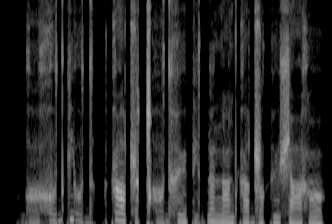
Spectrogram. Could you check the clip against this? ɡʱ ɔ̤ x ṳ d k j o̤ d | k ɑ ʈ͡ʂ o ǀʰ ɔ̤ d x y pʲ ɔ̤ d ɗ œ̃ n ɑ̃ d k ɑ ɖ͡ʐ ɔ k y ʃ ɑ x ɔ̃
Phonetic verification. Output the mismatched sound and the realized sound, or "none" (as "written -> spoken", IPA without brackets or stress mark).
ṳ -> o̤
